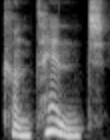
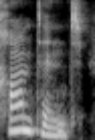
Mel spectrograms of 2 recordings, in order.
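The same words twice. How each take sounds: First: "content" stressed on TENT, con-TENT; stress on second syllable. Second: "content" stressed on CON, CON-tent; stress on first syllable. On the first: Teacher modeling "content" as con-TENT. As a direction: say "content" with the weight on the last syllable. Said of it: "E a outra pronúncia é". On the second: Teacher modeling "content" as CON-tent. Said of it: "uma pronúncia possível é". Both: Shown as a demonstration.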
